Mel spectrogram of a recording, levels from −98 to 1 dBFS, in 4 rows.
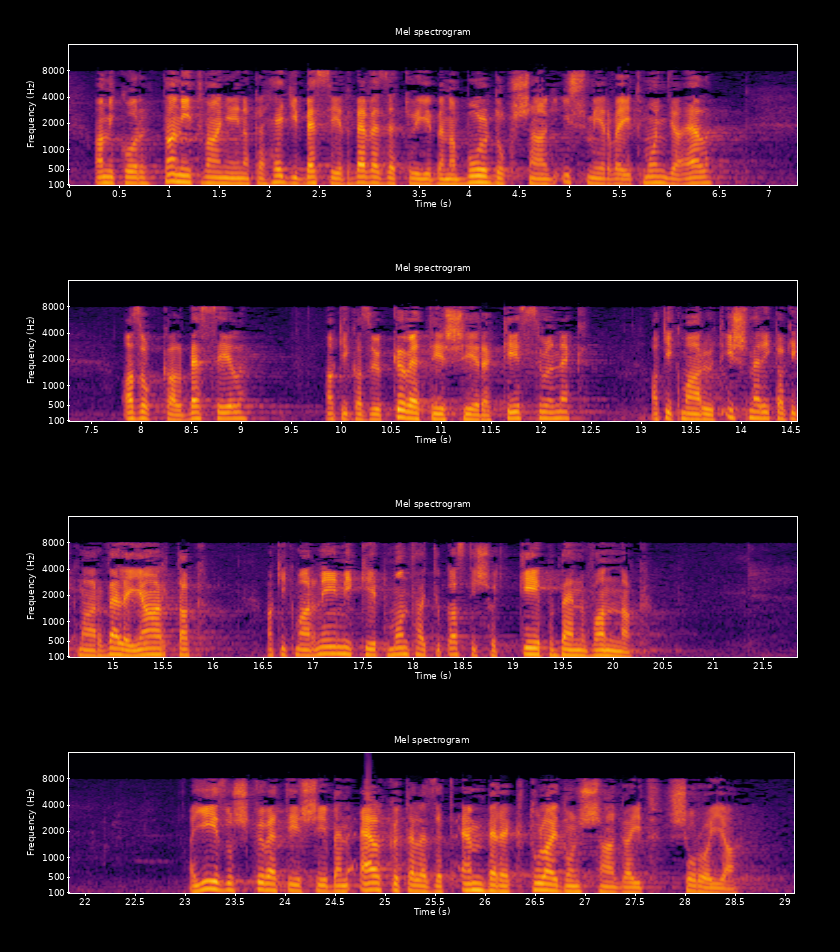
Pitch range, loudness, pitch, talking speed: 135-160 Hz, -20 LUFS, 145 Hz, 90 wpm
